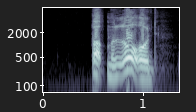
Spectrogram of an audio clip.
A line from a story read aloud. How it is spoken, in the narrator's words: Charlie sputtered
